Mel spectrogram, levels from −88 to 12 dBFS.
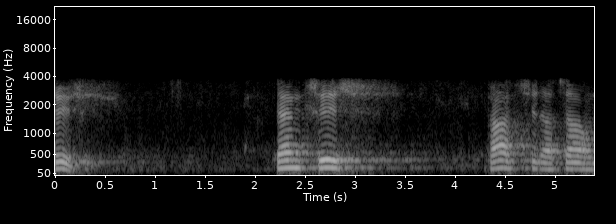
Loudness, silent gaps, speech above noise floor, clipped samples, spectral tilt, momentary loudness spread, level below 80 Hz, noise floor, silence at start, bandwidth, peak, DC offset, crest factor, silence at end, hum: -30 LUFS; none; 37 dB; under 0.1%; -9.5 dB/octave; 22 LU; -68 dBFS; -66 dBFS; 0 s; 4 kHz; -14 dBFS; under 0.1%; 18 dB; 0 s; none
